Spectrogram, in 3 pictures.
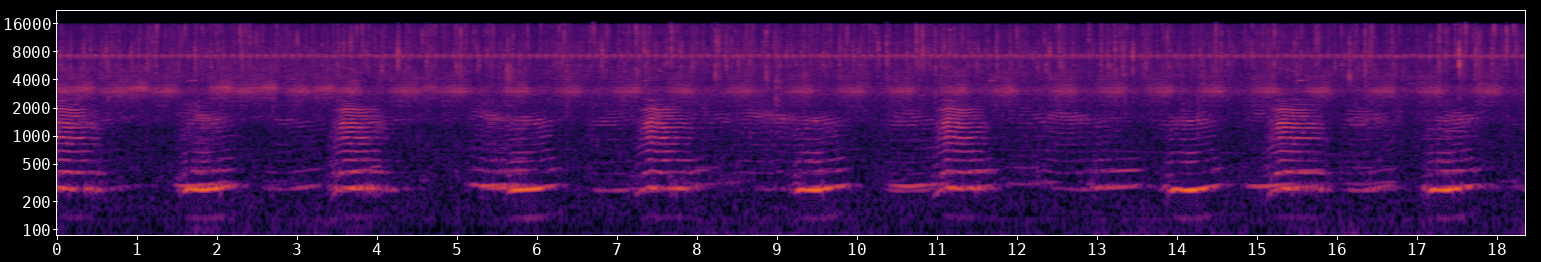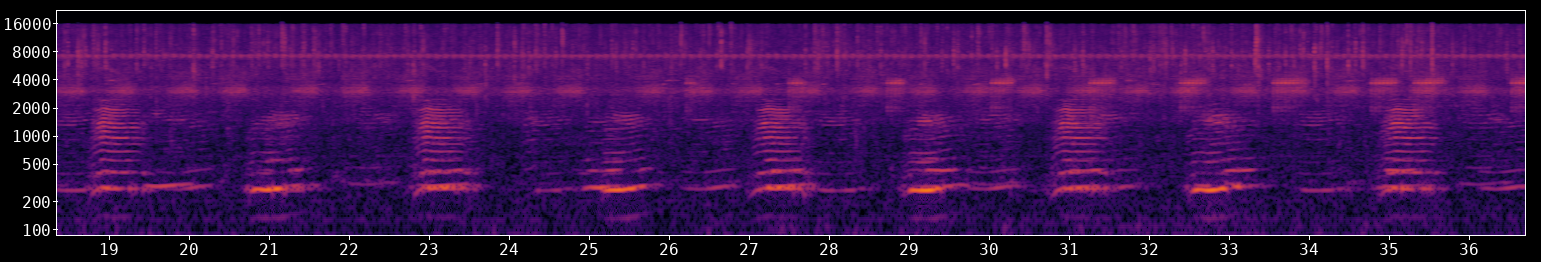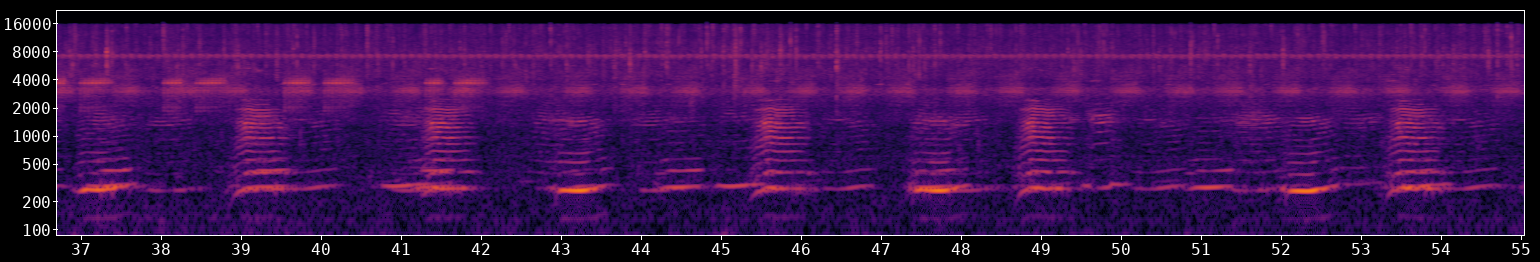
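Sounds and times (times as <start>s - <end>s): frogs calling in chorus: 0.0s - 55.0s.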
